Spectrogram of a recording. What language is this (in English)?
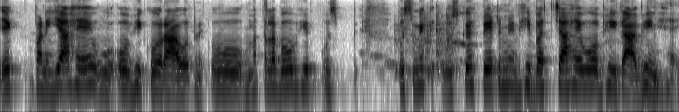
Hindi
